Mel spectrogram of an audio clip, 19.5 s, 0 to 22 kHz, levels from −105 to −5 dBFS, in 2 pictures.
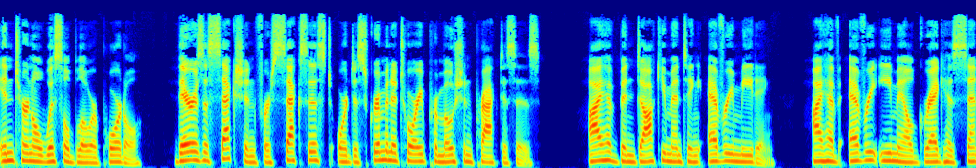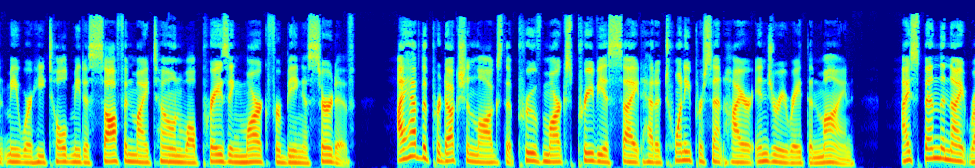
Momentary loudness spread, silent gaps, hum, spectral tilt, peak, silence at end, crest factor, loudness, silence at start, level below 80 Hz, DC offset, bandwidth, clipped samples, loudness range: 6 LU; 1.56-1.60 s, 13.53-13.57 s; none; -4.5 dB/octave; -6 dBFS; 0 s; 20 dB; -26 LUFS; 0 s; -66 dBFS; under 0.1%; 16 kHz; under 0.1%; 2 LU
